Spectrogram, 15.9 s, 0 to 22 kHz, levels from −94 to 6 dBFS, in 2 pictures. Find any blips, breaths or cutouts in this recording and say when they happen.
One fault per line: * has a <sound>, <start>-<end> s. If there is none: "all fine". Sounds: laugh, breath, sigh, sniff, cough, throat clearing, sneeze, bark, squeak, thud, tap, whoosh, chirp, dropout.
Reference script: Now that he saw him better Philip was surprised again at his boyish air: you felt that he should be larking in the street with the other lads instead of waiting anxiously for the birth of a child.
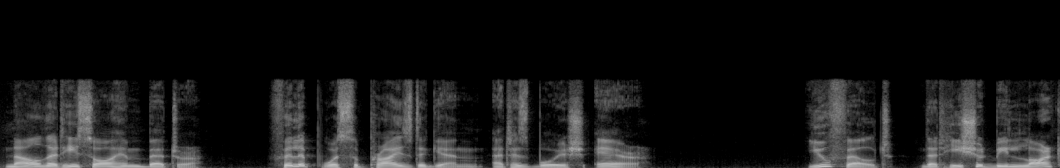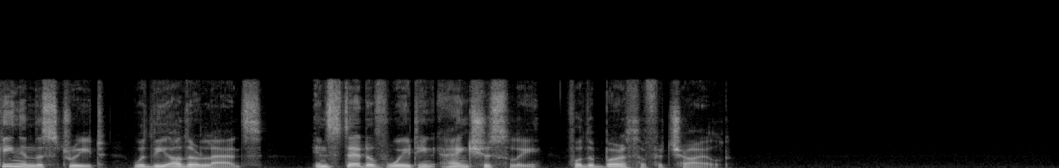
all fine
